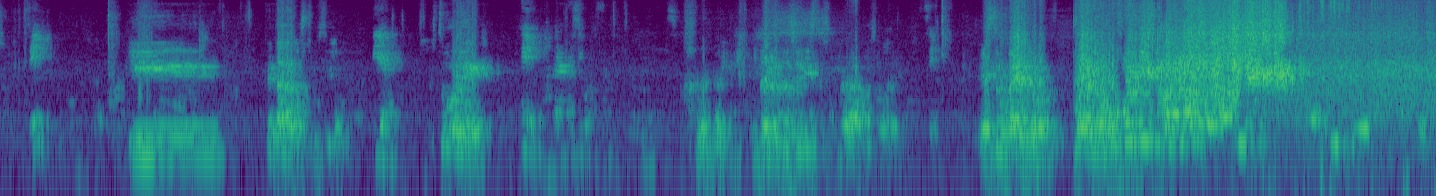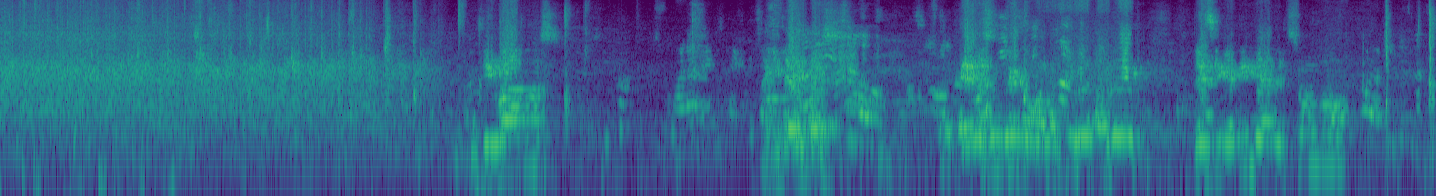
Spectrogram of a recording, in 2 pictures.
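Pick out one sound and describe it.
A man speaks with animation into a microphone over a loudspeaker.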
